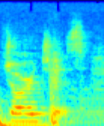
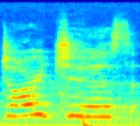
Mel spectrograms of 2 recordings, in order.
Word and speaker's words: gorgeous: I am now I thought that the word gorgeous was pronounced George's so I kept saying oh well this is so gorgeous I love this it was like my favorite word and I wasn't saying it right so oh my gosh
